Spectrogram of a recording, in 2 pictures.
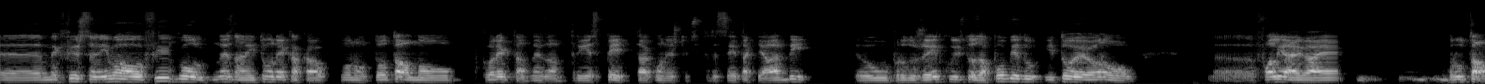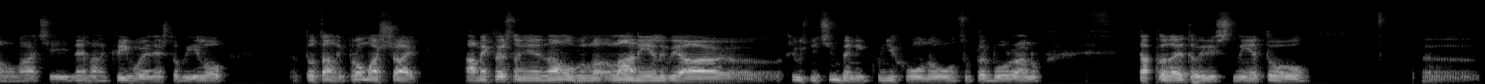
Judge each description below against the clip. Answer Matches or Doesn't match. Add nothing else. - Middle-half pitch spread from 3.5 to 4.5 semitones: Matches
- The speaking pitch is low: Matches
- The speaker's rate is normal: Matches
